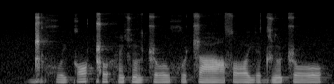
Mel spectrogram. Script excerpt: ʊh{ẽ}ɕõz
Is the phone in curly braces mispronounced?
yes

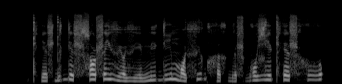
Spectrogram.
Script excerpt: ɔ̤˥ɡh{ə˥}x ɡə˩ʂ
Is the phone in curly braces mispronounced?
yes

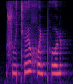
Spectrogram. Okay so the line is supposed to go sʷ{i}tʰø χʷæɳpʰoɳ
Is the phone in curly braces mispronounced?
no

